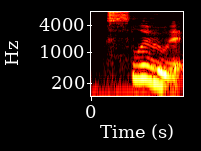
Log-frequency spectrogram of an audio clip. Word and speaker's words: slough: but not deep enough slooh um it's spelled Slough but like a lot of English language it's messed um so we' go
